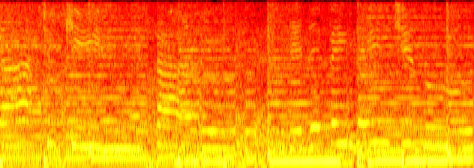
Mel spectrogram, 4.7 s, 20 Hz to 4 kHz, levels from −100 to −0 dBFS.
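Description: Seven brief gaps, at 0.42 s, 0.62–0.66 s, 1.48–1.58 s, 2.00 s, 2.36–2.46 s, 2.56–2.68 s and 3.48 s, each lasting 20 to 120 ms, replace the sound with steady comfort noise. This is likely sound dropped by the voice detector, which judged those moments to be background and stopped sending. The telephone-band call path carries nothing above 4 kHz.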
